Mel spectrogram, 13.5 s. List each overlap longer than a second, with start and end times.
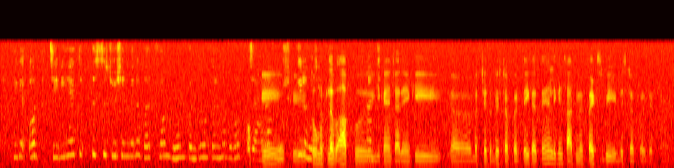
5.0-6.8

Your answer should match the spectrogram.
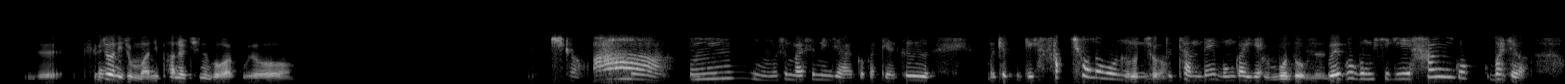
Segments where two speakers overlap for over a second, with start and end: none

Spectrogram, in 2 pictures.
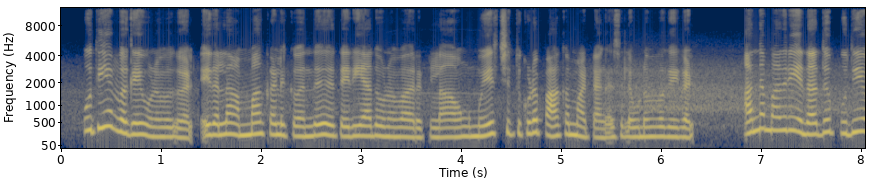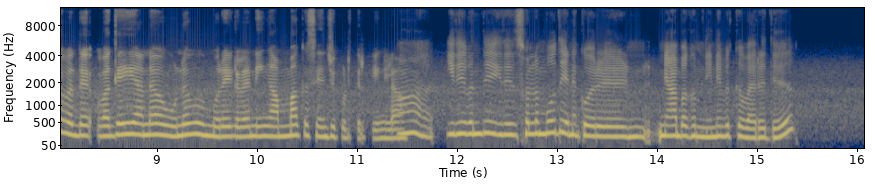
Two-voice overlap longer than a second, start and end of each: none

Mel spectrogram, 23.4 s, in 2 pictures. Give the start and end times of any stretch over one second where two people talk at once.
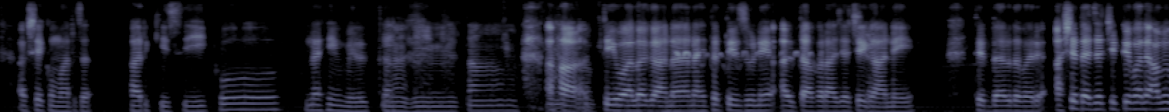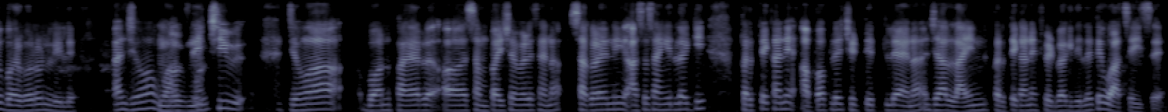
5.5-6.7

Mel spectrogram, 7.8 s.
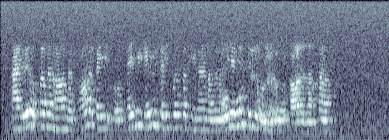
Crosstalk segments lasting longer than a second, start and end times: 4.4-5.8

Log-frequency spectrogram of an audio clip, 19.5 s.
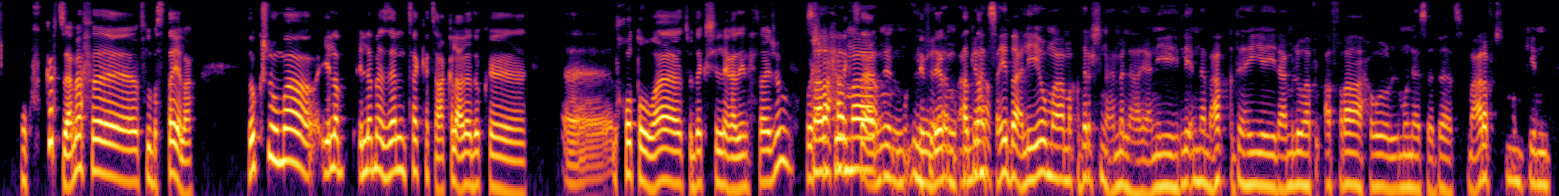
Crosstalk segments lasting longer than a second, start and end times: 10.1-12.4

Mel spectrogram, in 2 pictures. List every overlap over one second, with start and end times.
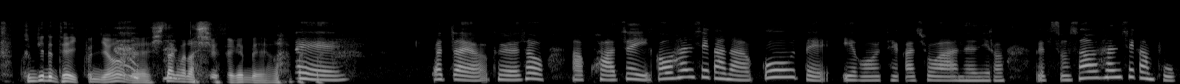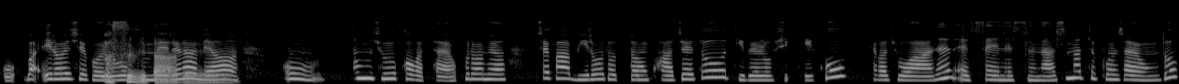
12.8-14.1

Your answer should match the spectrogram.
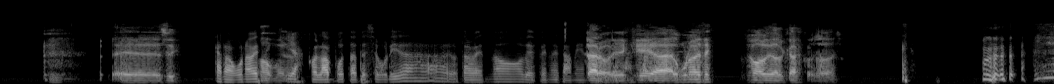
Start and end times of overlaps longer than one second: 5.8-7.0

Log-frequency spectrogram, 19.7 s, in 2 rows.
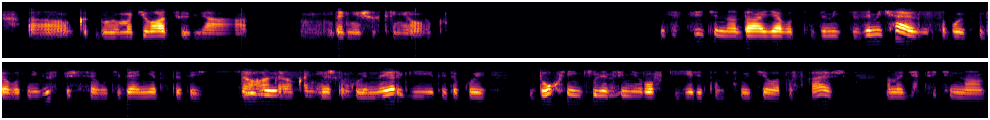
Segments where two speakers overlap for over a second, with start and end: none

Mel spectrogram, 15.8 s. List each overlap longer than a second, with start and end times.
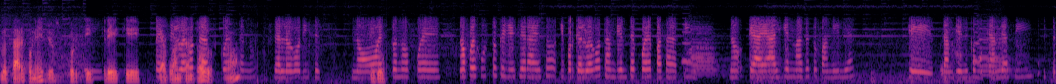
2.4-3.6

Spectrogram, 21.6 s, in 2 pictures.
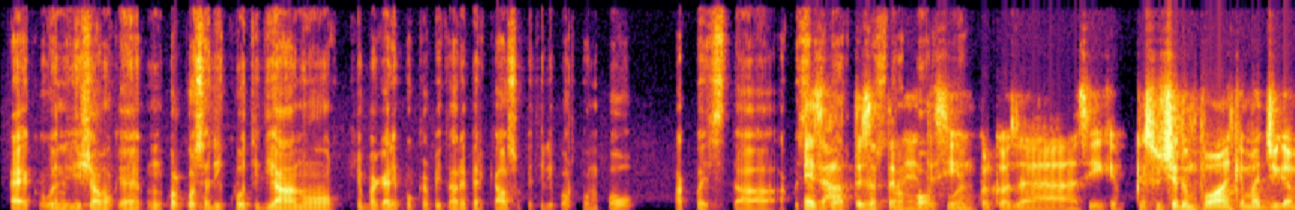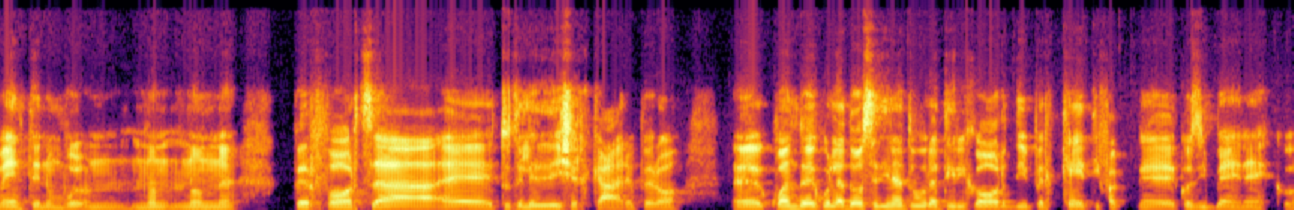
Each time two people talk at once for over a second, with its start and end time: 6.7-8.0

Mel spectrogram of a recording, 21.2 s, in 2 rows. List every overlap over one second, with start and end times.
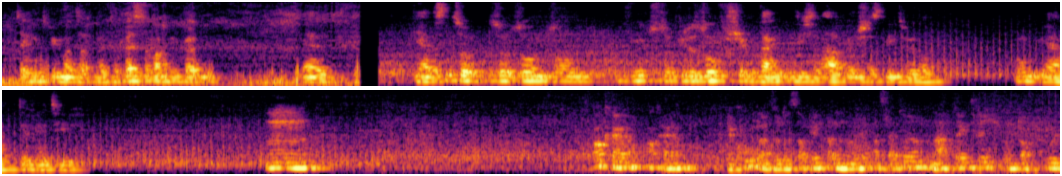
none

